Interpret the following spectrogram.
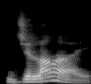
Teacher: July এখানে একটা stress আছে, সেকেন্ড মানে লাস্ট সিলেবল ইজ July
